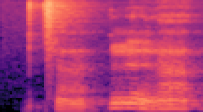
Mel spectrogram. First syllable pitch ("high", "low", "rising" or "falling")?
low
